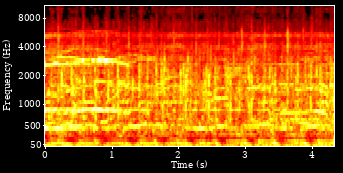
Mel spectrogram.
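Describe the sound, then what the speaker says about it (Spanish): A crowd applauds and cheers at the Dragon Battle Race award ceremony in Santiago del Teide, a dense, continuous wash of clapping and voices that holds steady and loud throughout. "¡Un aplauso, chicos!"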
